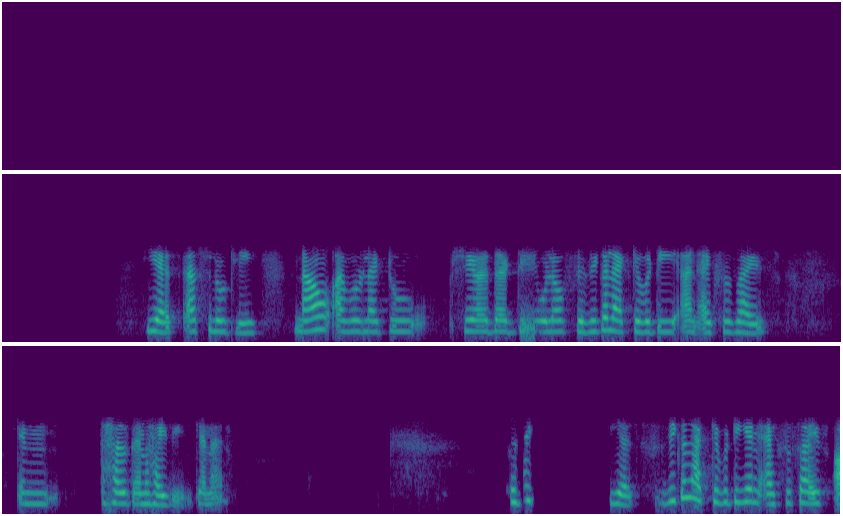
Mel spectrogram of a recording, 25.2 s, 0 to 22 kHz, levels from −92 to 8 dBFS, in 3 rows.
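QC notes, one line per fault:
throughout: G.729 codec. The sound is confined to roughly 250 Hz to 3.4 kHz, with nothing above 4 kHz. Speech stays intelligible but rough and slightly synthetic, which fits an 8 kbit/s G.729A stream. The decoder rebuilds each 10 ms frame from a vocal tract filter, a pitch predictor and a few pulses, so fine detail is replaced by a rough, synthetic texture. That texture, beyond the band limit alone, separates it from a clean narrowband telephone line.
13.58–13.83 s and 23.32–23.41 s: VoIP packet loss concealed by the speech codec. Audio is lost for about 140 ms in the first event, consistent with seven 20 ms packets, and for about 40 ms in the second, consistent with two. The decoder fills each gap by extending its last pitch and filter state, so the sound stretches into a fading buzzy tone or coloured noise instead of dropping to silence. Speech stays weak and distorted briefly after packets resume because each frame builds on the one before, which is why the first event runs to about 0.25 s.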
